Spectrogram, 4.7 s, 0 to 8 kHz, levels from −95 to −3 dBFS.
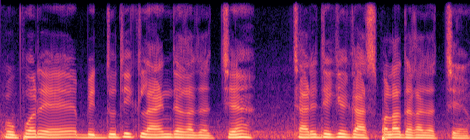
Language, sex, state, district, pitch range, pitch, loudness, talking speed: Bengali, male, Assam, Hailakandi, 155-170 Hz, 165 Hz, -13 LUFS, 115 wpm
